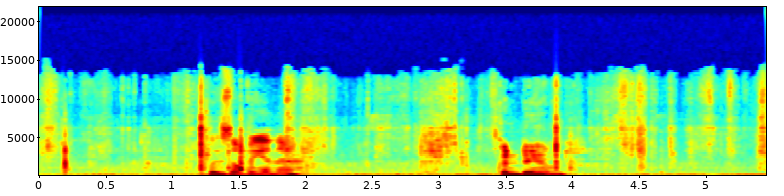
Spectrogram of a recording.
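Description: Plastic game cases clack and rattle as they are shuffled in hands.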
